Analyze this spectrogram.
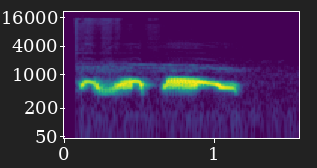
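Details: Spotted dove used as a decoy to provoke rival doves into calling, in the 'giọng thổ' voice style: one mellow two-part coo, a wavering first note then a longer smooth note sliding gently downward, no other sounds.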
